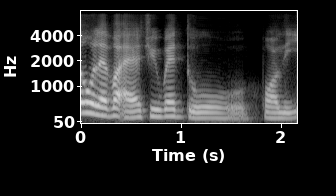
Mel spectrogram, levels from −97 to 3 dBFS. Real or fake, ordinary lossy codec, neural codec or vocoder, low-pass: fake; none; codec, 16 kHz, 0.7 kbps, FocalCodec; 7.2 kHz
